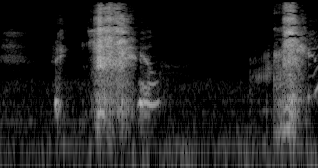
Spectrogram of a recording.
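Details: Rapid sneezing with nose blowing: two sharp, explosive sneezes, each with a quick indrawn breath before it, in a quiet room.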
